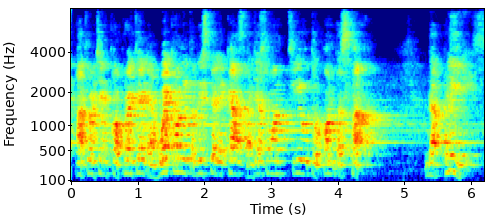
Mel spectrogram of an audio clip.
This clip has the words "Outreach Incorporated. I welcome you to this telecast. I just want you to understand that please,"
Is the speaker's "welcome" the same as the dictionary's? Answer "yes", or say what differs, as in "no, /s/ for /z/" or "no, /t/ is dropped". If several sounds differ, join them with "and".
no, /l/ is dropped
